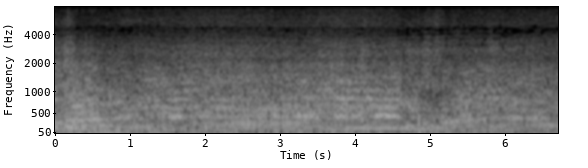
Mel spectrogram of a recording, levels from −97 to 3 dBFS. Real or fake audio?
fake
